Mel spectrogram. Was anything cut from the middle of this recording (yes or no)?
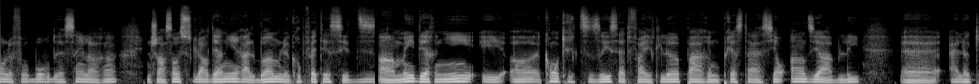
yes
